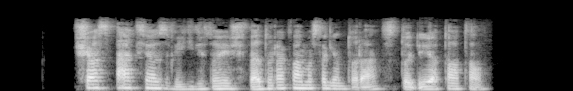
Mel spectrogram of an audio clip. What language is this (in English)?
Lithuanian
